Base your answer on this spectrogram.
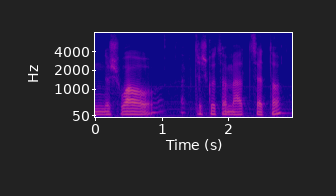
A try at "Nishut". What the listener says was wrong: Nishut. On dit pas Nishwa. Nishut. Nishut Katchkotomatseto.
